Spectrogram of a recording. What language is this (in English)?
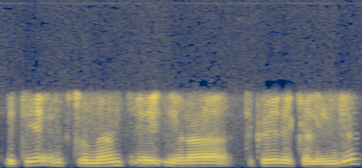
Lithuanian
